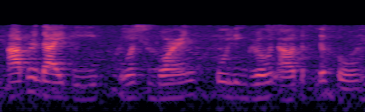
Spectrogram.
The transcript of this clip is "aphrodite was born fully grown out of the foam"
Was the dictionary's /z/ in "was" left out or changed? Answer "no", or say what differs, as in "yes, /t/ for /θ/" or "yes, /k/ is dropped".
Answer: yes, /s/ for /z/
